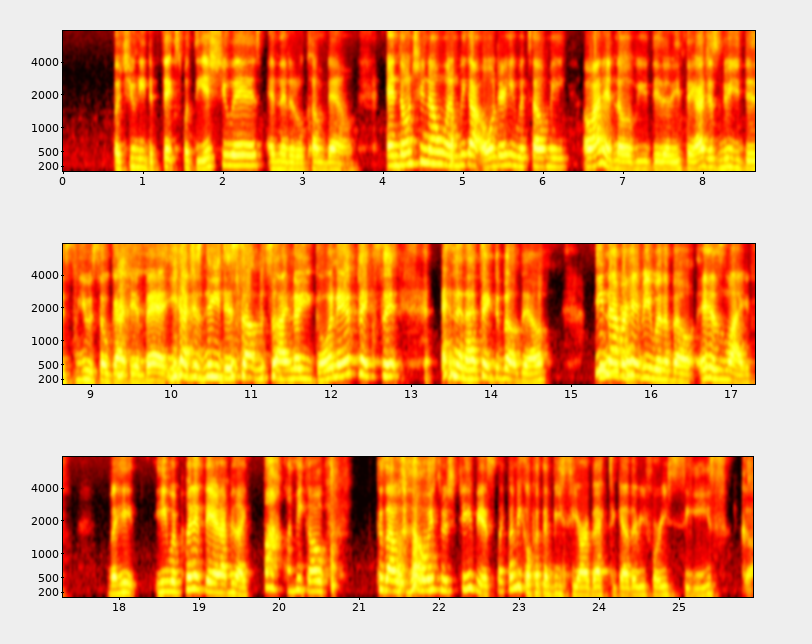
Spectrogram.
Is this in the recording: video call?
yes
